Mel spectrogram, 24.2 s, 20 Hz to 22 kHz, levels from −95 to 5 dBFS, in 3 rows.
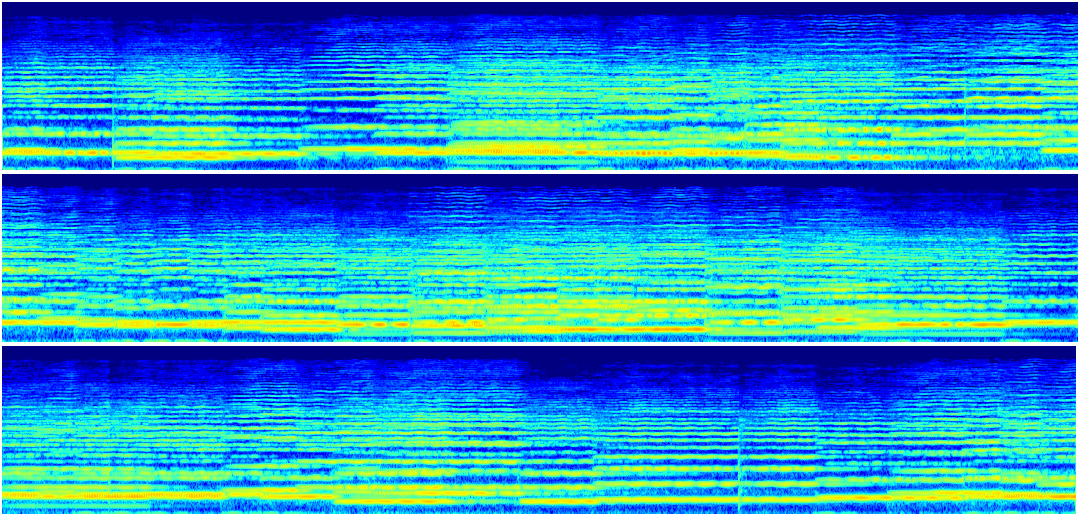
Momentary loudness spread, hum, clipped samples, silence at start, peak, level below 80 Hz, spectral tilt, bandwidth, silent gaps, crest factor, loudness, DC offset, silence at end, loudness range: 5 LU; none; under 0.1%; 0 s; -14 dBFS; -58 dBFS; -2 dB/octave; 16 kHz; none; 14 dB; -28 LUFS; under 0.1%; 0 s; 3 LU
